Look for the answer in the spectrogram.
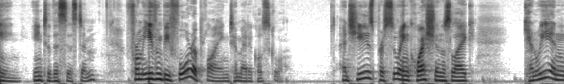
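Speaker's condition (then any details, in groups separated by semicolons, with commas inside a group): No condition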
